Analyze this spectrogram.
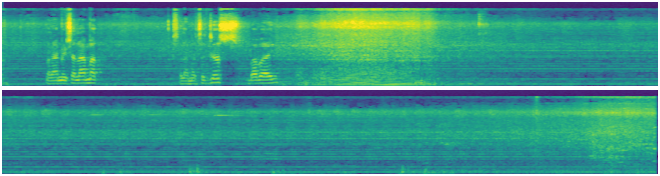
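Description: A transformer hums steadily.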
